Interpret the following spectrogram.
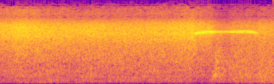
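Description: A loud, steady rushing noise, with a thin, high whistle-like tone lasting just under a second, about three seconds in.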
